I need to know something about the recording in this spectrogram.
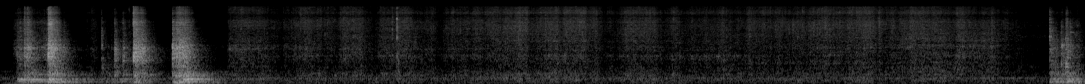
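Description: Tea glasses knocked and clinked onto a metal tray several times, then a steady rush of running tap water at the kitchen sink from about two seconds in.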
